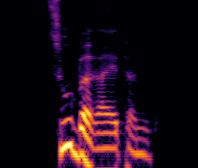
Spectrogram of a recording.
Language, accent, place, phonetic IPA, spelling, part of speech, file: German, Germany, Berlin, [ˈt͡suːbəˌʁaɪ̯tn̩t], zubereitend, verb, De-zubereitend.ogg
- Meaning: present participle of zubereiten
